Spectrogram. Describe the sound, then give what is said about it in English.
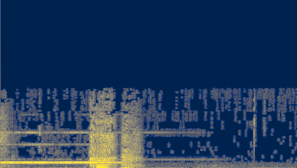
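A faint electronic phone ring, a steady high tone lasting about a second and a half with a brief rustling burst partway through, then fading into quiet room hiss. “So that's not creepy that the phone rings here when we're talking about a killer calling.”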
